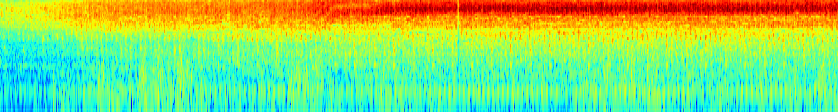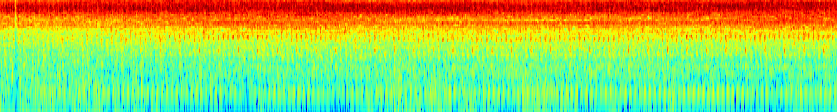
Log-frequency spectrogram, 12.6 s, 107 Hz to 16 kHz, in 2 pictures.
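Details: Peugeot 306 HDi diesel at idle: a steady mid-pitched whine sits constantly over the idle clatter without changing, indicating a loud, whining power steering pump.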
